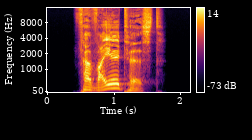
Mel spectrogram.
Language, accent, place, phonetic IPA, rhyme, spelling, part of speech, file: German, Germany, Berlin, [fɛɐ̯ˈvaɪ̯ltəst], -aɪ̯ltəst, verweiltest, verb, De-verweiltest.ogg
- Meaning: inflection of verweilen: 1. second-person singular preterite 2. second-person singular subjunctive II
